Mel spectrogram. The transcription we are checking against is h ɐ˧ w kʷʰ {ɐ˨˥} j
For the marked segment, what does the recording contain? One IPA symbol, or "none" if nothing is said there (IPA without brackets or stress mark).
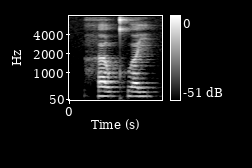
ɐ˧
